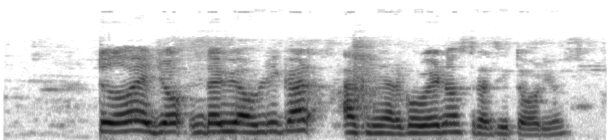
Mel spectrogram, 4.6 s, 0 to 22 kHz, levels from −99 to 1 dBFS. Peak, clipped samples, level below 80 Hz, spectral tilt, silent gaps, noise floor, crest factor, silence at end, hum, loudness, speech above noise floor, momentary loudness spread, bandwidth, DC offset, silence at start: -2 dBFS; under 0.1%; -62 dBFS; -7 dB/octave; none; -53 dBFS; 14 dB; 0.3 s; none; -14 LUFS; 40 dB; 10 LU; 6.4 kHz; under 0.1%; 0.75 s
